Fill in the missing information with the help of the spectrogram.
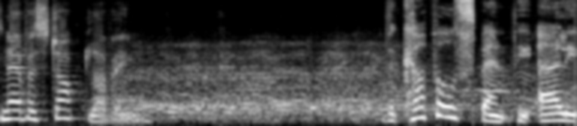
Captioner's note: people chattering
